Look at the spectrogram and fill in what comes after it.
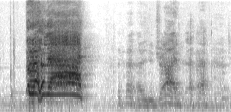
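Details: Adult's loud, drawn-out voiced sneeze in a newsroom, followed by quieter background voices in a small room.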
